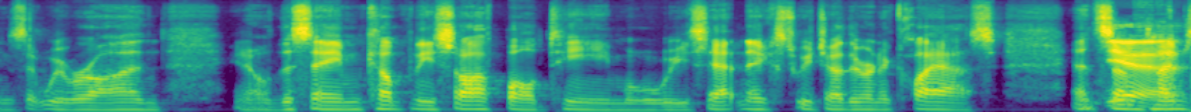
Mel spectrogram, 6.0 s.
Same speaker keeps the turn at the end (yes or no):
yes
